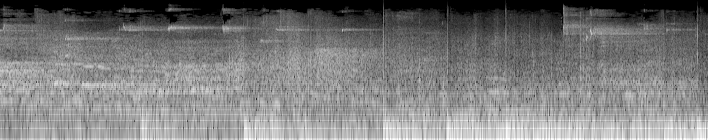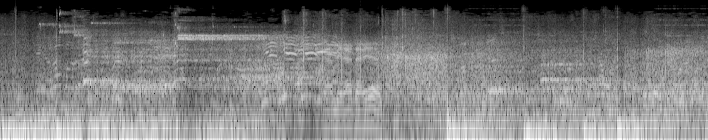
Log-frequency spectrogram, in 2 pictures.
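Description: A basketball being dribbled and bouncing on a wooden court in an echoing sports hall, with repeated sharp knocks, short high squeaks from sneakers on the floor, and players' and spectators' shouts throughout.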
